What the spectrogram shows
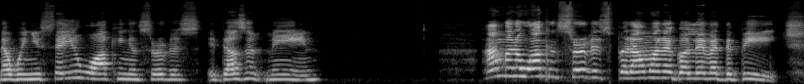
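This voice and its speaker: A woman speaks in a raised, projected voice with a high pitch, a bright, sharp tone, lively intonation and an animated delivery. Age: 60s. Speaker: spiritual channeler / energy reader. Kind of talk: casual spiritual talk to viewers.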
